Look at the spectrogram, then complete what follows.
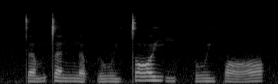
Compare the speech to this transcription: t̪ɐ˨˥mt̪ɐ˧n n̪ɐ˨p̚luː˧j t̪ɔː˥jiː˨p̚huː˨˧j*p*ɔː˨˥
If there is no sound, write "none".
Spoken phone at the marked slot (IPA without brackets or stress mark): p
